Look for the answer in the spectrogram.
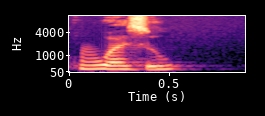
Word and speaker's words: oiseau: Donc pour la petite histoire, il existe un mot en français où aucune lettre ne se prononce comme elle le devrait. C'est le mot oiseau. En effet, dans ce mot, on n'entend ni le son O, ni le son I, ni le son S du S, ni le son E, ni le son A, ni le son U.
